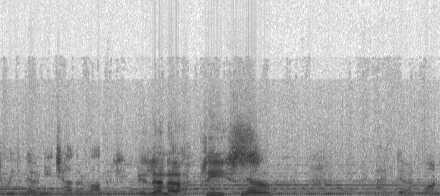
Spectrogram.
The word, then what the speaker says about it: Elena: Elena rhymes with Vienna.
